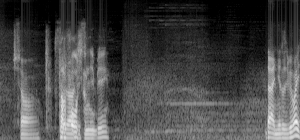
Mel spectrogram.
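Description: Spells and combat effects ring out faintly.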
